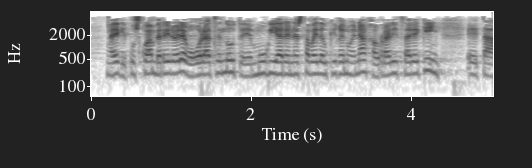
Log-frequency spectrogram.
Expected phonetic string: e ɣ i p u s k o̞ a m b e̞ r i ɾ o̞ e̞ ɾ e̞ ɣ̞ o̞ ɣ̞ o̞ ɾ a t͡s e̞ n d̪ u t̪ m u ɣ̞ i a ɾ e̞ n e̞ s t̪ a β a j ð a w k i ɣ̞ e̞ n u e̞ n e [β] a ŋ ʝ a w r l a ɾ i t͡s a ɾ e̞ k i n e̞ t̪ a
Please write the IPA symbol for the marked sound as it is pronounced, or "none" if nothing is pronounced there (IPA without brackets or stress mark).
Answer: none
